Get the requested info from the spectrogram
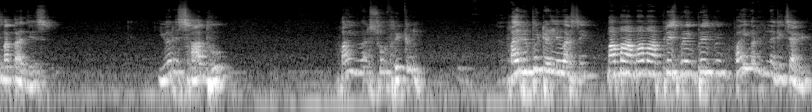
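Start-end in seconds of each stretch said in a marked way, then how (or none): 2.0-10.1 high-pitched mock scolding. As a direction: tell off a fickle sadhu like a mother. Village mothers scolding the sadhu.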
